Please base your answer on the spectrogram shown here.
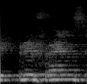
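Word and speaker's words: preference: तो ये प्री प्री करके होता है, जो इसका उच्चारण या प्रोनाउंसिएशन गलत है। जबकि इसका सही जो प्रोनाउंसिएशन होता है, जो इसको अपन करेक्टली प्रोनाउंस करते हैं, वो प्रेफरेंस, प्रेफरेंस करके होता है, प्रेफरेंस।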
